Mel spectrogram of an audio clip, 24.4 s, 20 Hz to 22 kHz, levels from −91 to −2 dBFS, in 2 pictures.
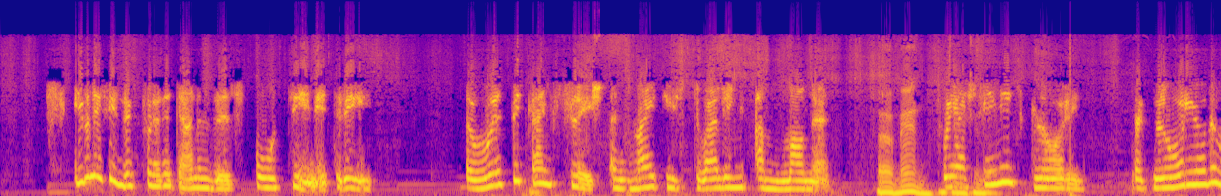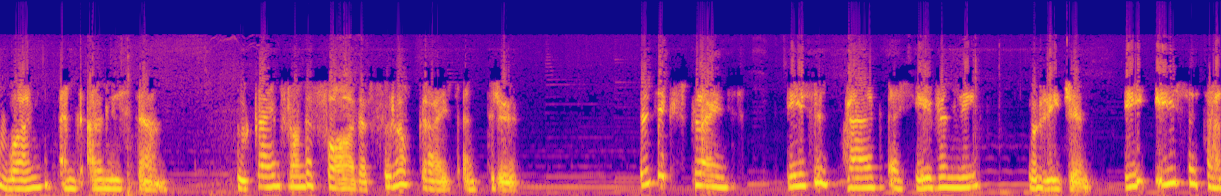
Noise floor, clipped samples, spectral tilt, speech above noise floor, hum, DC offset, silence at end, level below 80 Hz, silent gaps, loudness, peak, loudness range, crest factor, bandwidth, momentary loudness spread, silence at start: -40 dBFS; 0.5%; -5.5 dB/octave; 31 dB; none; under 0.1%; 0 s; -34 dBFS; none; -9 LUFS; 0 dBFS; 4 LU; 10 dB; 11 kHz; 7 LU; 0.45 s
